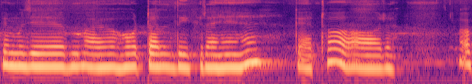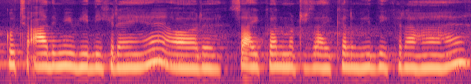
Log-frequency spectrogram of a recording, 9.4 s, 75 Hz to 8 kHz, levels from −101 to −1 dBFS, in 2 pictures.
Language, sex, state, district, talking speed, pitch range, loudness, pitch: Hindi, female, Bihar, West Champaran, 135 wpm, 195-210 Hz, -18 LUFS, 200 Hz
